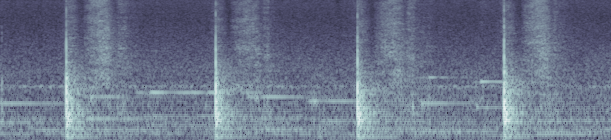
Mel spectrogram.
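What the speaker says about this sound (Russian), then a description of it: "И следующий жгут нарезаем" A knife cuts through a rope of dough for manti in four evenly spaced, crisp chops on a board, close and clear with no talk.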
